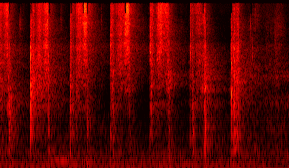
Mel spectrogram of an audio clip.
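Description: Tarot deck being shuffled by hand, a run of quick papery riffles and soft slaps repeating at a steady rhythm, close but quiet, with no talking.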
